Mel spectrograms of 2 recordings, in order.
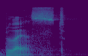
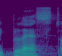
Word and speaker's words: blessed: The ED suffix on the end of the word bless means to be continuous, continually blessed, to be blessed on a daily basis, on an ongoing basis. So we don't pronounce the word blessed as in past tense, but blessed, because it means it happens every day.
